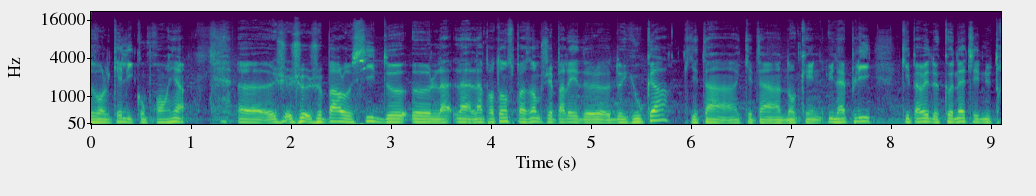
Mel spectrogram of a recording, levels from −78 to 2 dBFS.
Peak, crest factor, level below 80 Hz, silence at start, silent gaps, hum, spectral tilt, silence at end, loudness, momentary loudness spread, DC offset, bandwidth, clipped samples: -2 dBFS; 14 dB; -44 dBFS; 0 s; none; none; -6 dB/octave; 0 s; -16 LUFS; 6 LU; 1%; 15.5 kHz; under 0.1%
